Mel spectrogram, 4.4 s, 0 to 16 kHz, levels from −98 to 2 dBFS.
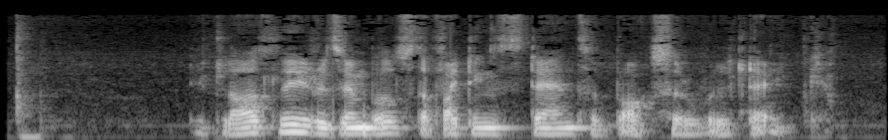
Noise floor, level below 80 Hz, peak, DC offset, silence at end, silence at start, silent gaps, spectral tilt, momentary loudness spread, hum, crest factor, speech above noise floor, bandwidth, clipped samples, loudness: -59 dBFS; -48 dBFS; -2 dBFS; under 0.1%; 0.3 s; 0.1 s; none; -6.5 dB/octave; 12 LU; none; 18 dB; 40 dB; 11.5 kHz; under 0.1%; -20 LUFS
